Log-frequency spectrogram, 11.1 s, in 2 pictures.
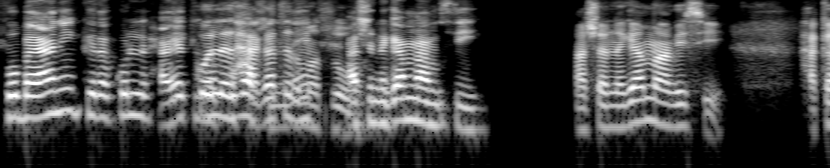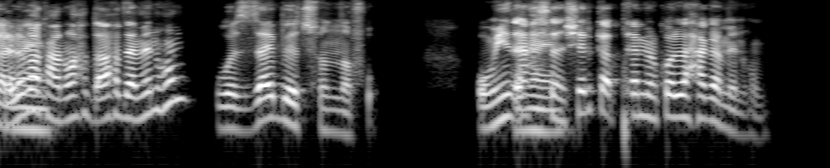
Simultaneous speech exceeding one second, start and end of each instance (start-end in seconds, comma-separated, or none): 1.1-2.5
